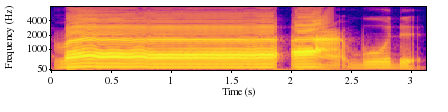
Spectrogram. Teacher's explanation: Suara manya dipanjangkan sepanjang empat harakat. Mad jaiz munfasil terjadi sebagaimana tadi la yaitu adanya hamzah yang datang setelah huruf mad.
